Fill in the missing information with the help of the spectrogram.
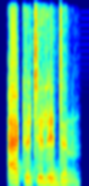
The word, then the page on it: acotyledon: Indian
